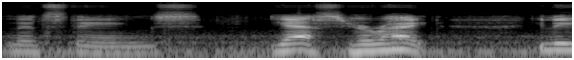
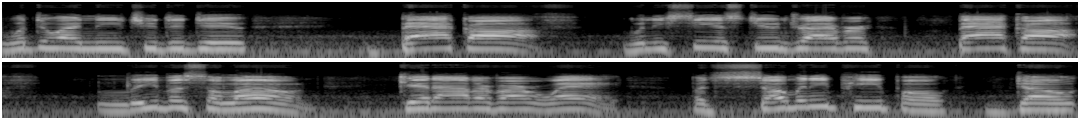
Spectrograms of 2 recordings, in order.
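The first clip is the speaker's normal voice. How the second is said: raised, exasperated, fed-up voice; 3 semitones higher, 4 dB louder than usual. A driving instructor addresses impatient drivers, raised voice, fed up. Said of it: "I'm raising my voice".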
